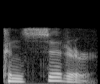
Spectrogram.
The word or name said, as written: consider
